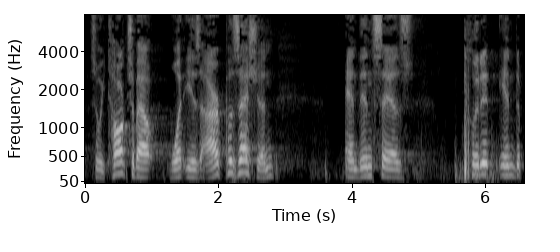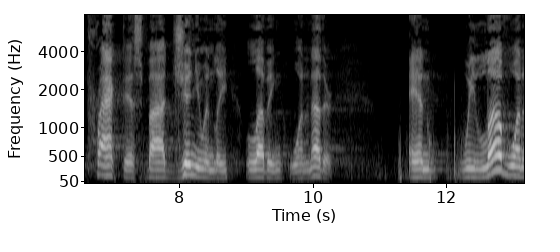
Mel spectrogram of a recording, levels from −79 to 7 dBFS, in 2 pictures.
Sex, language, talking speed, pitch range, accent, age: male, English, 110 wpm, 135-175 Hz, American, 60-79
